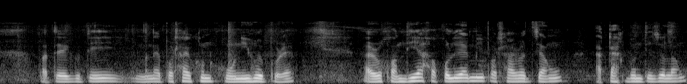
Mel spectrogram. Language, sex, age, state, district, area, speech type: Assamese, male, 45-60, Assam, Darrang, rural, spontaneous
